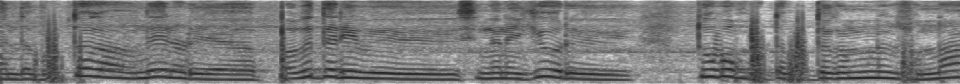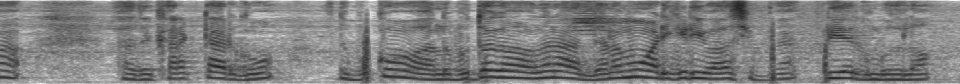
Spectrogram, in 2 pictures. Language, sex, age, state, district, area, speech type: Tamil, male, 18-30, Tamil Nadu, Tiruvannamalai, rural, spontaneous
